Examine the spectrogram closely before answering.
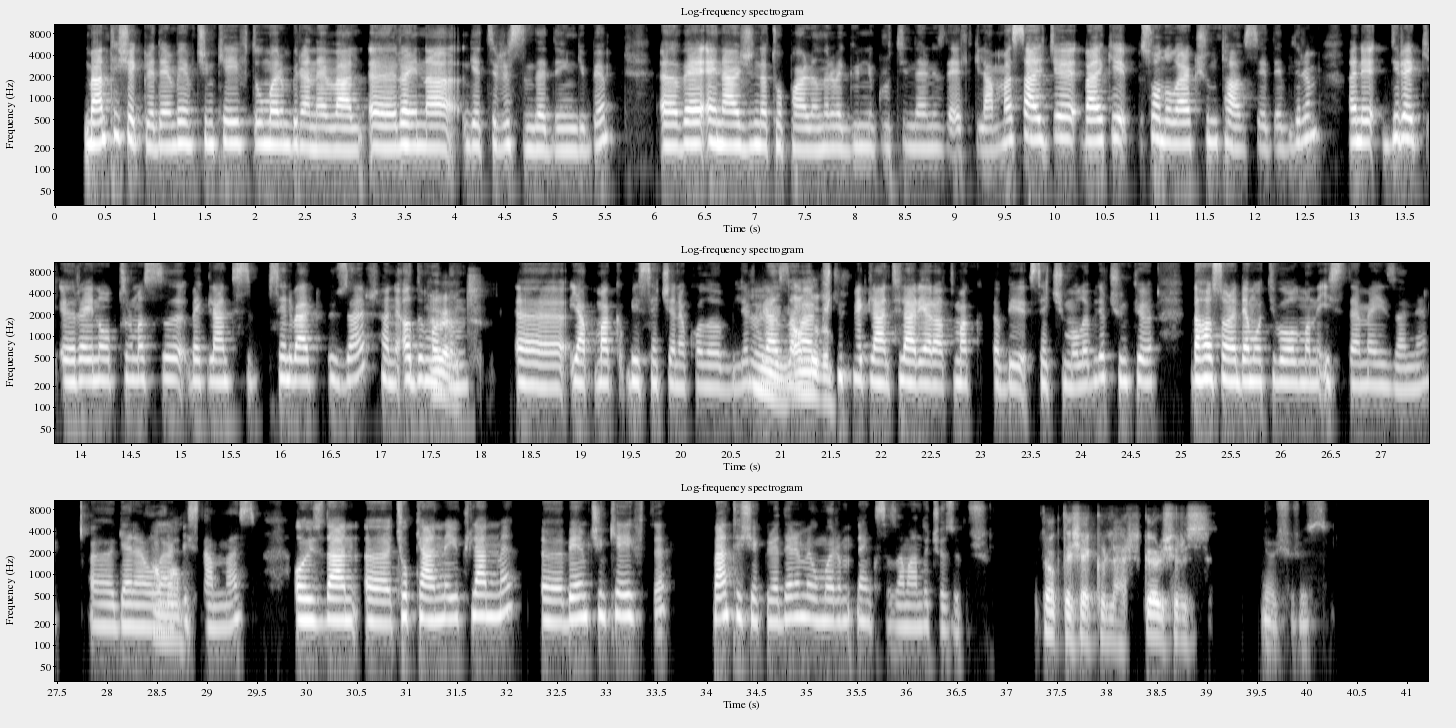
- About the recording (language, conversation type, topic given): Turkish, advice, Seyahat veya taşınma sırasında yaratıcı alışkanlıklarınız nasıl bozuluyor?
- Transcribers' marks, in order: other background noise; tapping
